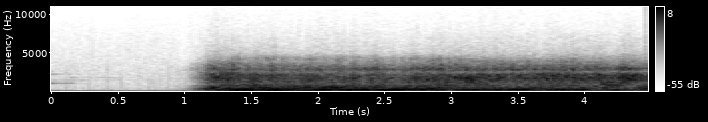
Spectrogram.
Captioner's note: plane engine roaring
